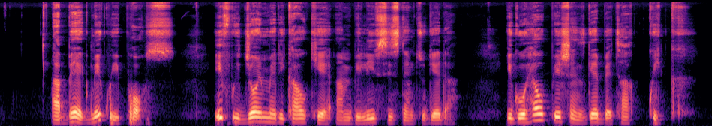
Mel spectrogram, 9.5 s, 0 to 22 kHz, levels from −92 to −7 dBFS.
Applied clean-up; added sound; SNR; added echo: neural mask model Resemble Enhance denoiser.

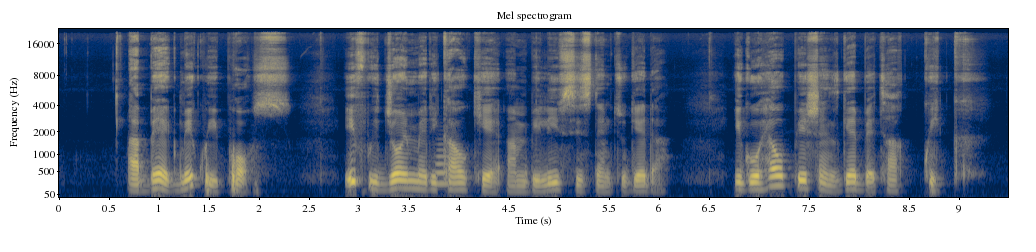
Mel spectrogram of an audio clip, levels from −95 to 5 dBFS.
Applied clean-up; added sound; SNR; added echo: none; Brass instrument; 19 dB; none.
